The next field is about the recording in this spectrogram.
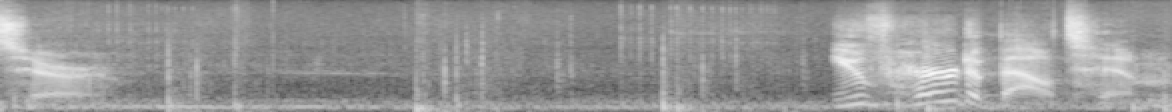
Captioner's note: walking in upstairs hallway fx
